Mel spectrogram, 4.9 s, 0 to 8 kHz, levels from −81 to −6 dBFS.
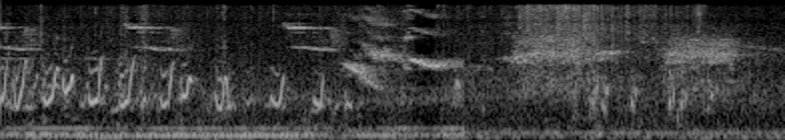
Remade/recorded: recorded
